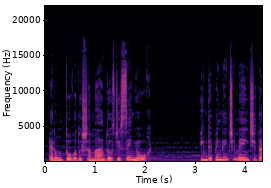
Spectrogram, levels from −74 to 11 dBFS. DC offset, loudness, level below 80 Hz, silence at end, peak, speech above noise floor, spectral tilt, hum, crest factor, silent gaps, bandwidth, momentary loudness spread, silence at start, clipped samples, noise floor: under 0.1%; -19 LUFS; -54 dBFS; 0 s; -6 dBFS; 30 dB; -5.5 dB/octave; none; 14 dB; none; 17 kHz; 4 LU; 0.1 s; under 0.1%; -49 dBFS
